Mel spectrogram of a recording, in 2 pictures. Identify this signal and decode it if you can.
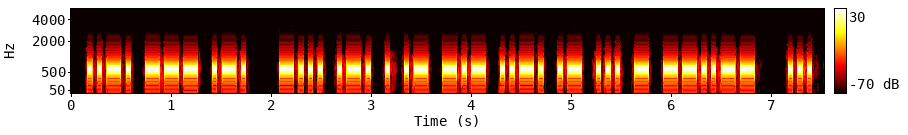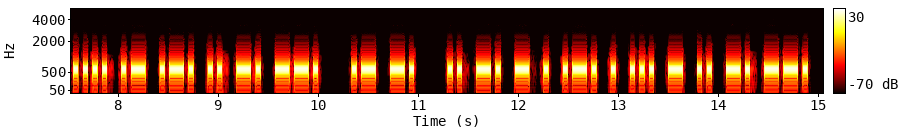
Morse code, heard as a keyed tone, about 25 wpm, 600 Hz. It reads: FOR BREAKFAST, SHARING AN INTERESTING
